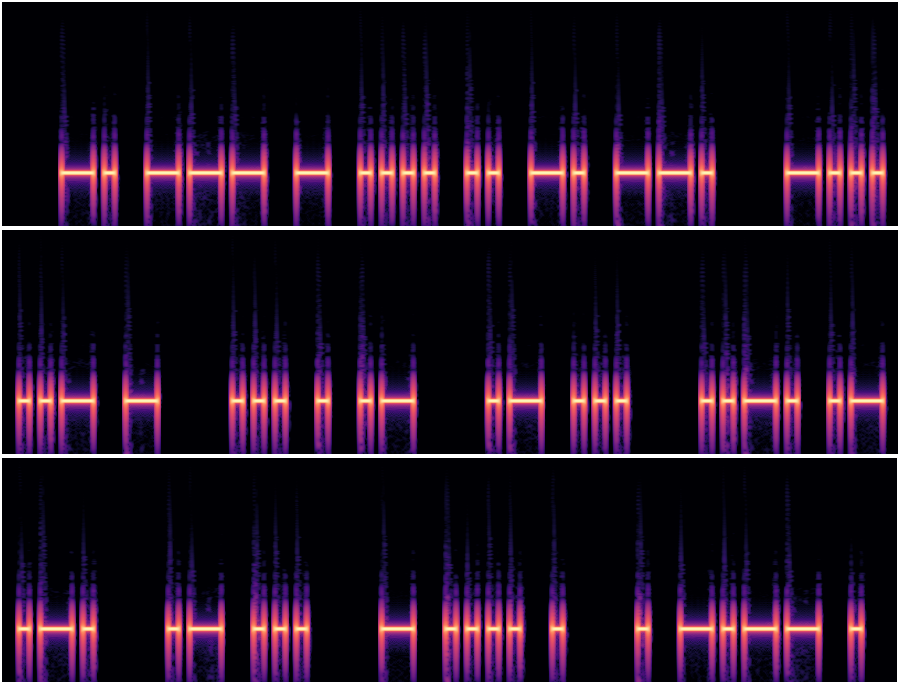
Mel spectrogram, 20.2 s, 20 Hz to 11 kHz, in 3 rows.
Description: Morse code, heard as a keyed tone, about 15 wpm, 700 Hz. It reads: NOTHING BUT SEA AS FAR AS THE EYE
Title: Sentences from Top 1000 Words - Review Part 1 - 15wpm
